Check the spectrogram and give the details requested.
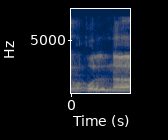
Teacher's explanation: لام ساکن پہ اظہار ہوگا اور نا الف مدہ ہے، دو حرکات لمبا ہے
